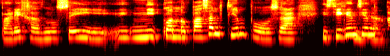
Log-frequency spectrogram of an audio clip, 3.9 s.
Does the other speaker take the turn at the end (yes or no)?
no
